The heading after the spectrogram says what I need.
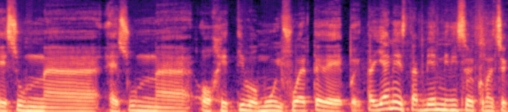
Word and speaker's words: Tajani: Me llamó la atención, embajador, que Antonio Tajani, se pronuncia Tajani, bueno, ministro de Asuntos Exteriores, dijo cuando se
